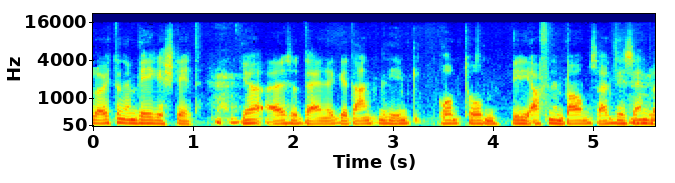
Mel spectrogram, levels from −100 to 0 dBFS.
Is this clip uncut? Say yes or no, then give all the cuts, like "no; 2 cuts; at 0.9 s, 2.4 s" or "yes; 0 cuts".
yes; 0 cuts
